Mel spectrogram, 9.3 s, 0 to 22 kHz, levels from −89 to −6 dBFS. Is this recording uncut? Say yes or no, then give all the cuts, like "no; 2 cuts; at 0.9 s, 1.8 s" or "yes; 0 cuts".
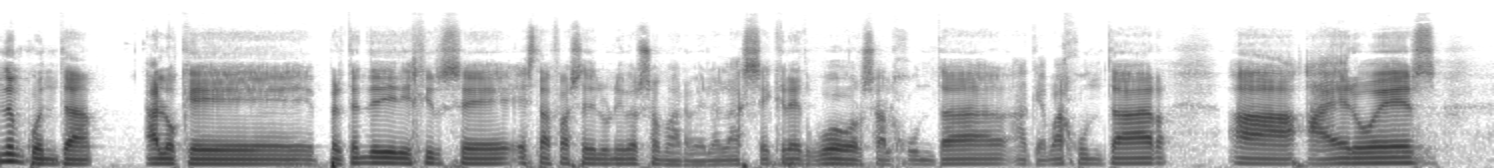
yes; 0 cuts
